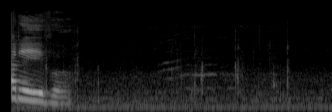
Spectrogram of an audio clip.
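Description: A domestic cat meowing once, a short call that falls in pitch, loudest right at the start.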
